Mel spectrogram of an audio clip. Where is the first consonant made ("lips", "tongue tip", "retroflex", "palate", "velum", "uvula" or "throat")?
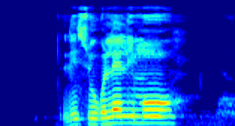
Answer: tongue tip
